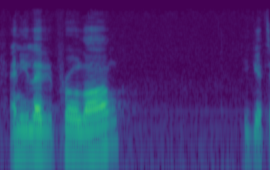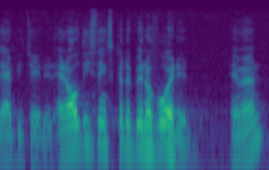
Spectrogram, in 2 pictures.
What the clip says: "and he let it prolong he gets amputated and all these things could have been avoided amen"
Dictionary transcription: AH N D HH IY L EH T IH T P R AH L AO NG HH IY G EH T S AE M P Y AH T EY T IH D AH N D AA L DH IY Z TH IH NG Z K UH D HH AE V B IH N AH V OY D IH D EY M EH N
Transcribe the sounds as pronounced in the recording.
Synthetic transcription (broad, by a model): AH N IY L EH T IH T P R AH L AO NG HH IY G EH T S AE M P Y AH T EY T IH D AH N AA L DH IY Z TH IH NG Z K UH D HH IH V B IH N AH V OY D IH D EY M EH N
